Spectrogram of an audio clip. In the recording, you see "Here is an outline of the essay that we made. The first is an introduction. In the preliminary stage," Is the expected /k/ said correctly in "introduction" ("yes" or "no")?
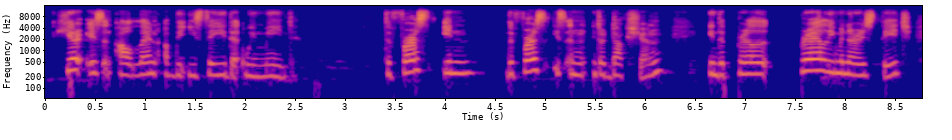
yes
